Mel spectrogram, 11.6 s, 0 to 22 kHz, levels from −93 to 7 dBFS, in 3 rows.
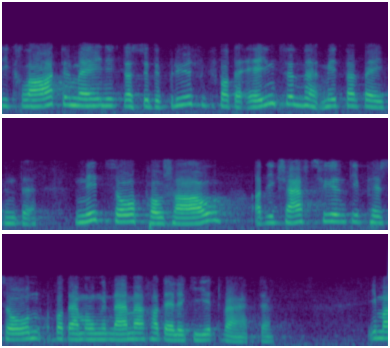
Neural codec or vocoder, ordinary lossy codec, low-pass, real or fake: vocoder, 22.05 kHz, 80 mel bands, Vocos; Opus, 16 kbps; 5.4 kHz; fake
